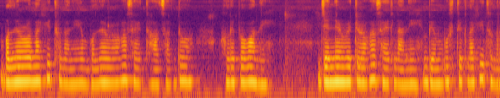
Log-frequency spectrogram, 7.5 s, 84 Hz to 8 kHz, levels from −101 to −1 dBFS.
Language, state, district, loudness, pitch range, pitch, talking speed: Sumi, Nagaland, Dimapur, -20 LUFS, 165-185 Hz, 175 Hz, 150 wpm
